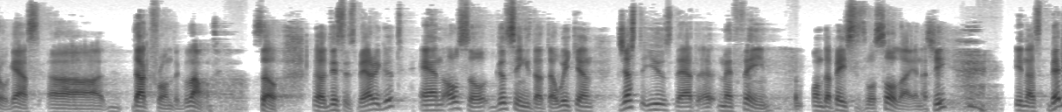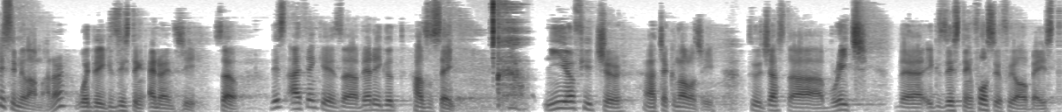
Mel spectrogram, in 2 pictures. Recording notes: IFE Distinguished Visitor Lecture, recorded 17 August 2017 at QUT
